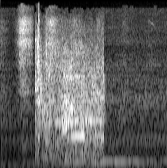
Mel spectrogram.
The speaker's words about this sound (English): I'm going to play for you just the sound of ball hitting bat.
